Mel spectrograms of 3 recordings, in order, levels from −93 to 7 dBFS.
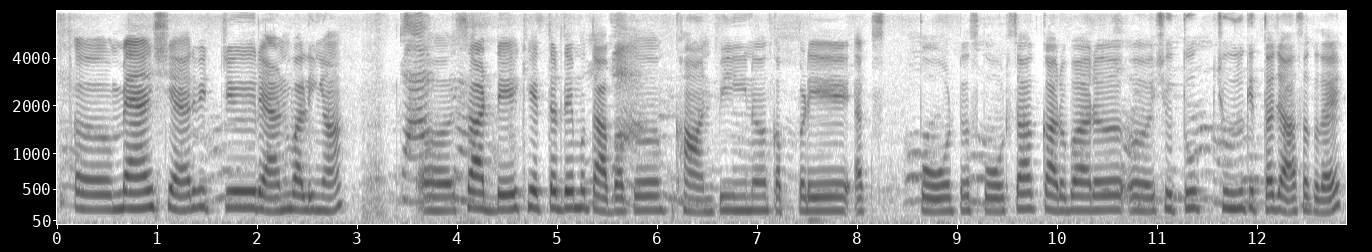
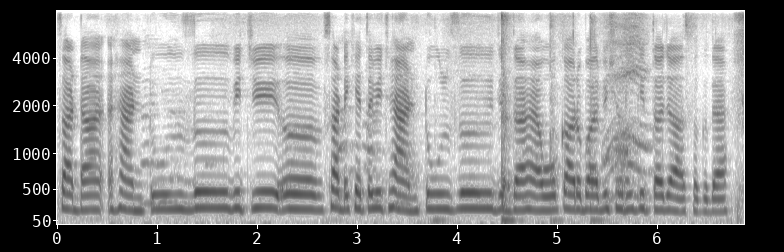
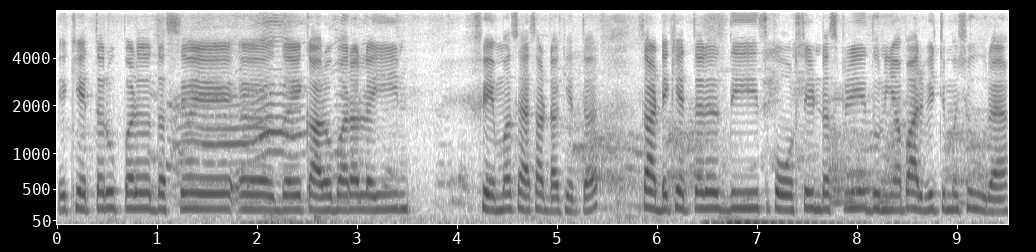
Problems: none marked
